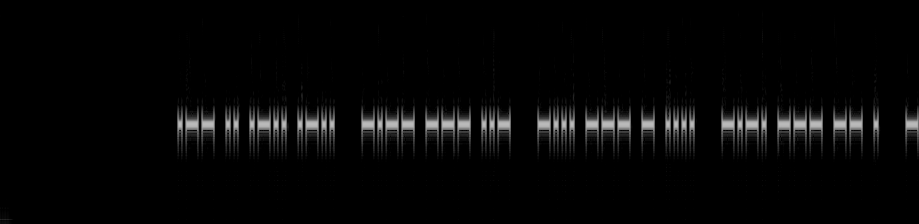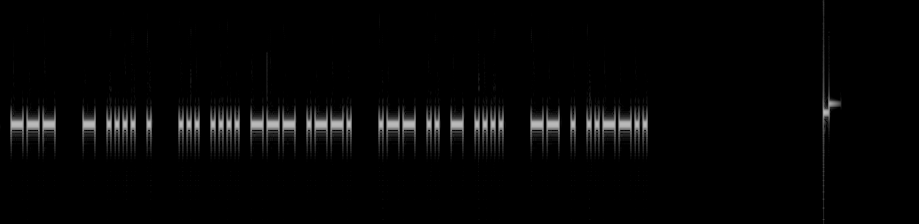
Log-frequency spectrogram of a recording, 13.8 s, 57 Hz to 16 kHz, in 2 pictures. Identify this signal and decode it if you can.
Morse code, heard as a keyed tone, about 40 wpm, 700 Hz. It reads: WILL YOU BOTH COME TO THE SHOP WITH ME?
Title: Sentences from Top 1600 Words 40wpm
